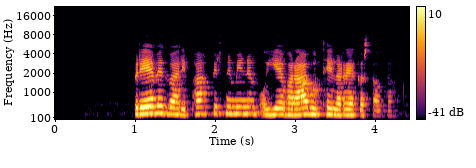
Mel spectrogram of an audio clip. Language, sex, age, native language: Icelandic, female, 50-59, Icelandic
